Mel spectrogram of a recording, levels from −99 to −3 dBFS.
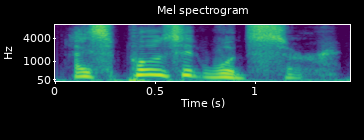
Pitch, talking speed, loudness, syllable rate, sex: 170 Hz, 205 wpm, -19 LUFS, 6.1 syllables/s, male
